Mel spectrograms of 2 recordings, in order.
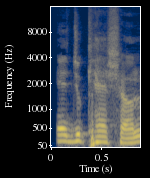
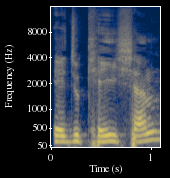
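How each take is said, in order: First: Education as "eju-kha-shon"; wrong pronunciation. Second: Education as "eju-KEI-shan"; correct pronunciation. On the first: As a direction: say education with a flat, short "kha". (education, "এজুক্যাশন" উচ্চারণে) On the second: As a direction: lengthen and stress "kei" in education. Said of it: "it will be". (education, "এজুকেইশান" উচ্চারণে) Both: Shown as a demonstration.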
